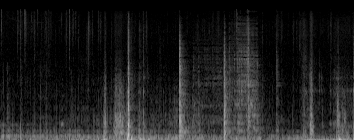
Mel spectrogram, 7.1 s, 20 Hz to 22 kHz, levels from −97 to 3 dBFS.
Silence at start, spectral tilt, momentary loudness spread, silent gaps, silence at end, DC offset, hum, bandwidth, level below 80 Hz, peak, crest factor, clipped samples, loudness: 0 s; -5.5 dB/octave; 19 LU; none; 0 s; under 0.1%; none; 16.5 kHz; -44 dBFS; -10 dBFS; 30 dB; under 0.1%; -42 LUFS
